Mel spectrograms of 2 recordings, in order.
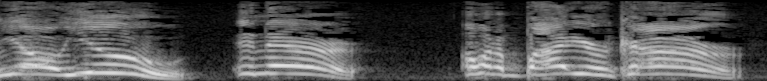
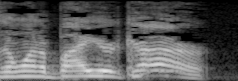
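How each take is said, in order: First: High, loud, stretched-out holler; retold yell. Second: Higher-pitched, lighter imitated call; stranger's retold call. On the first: Stranger parked way out calling to me, imitated yell. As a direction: imitate a man yelling across a park. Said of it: "the dude's yelling at me". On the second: Big guy offering to buy my car, lightly imitated call. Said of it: "And he says".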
